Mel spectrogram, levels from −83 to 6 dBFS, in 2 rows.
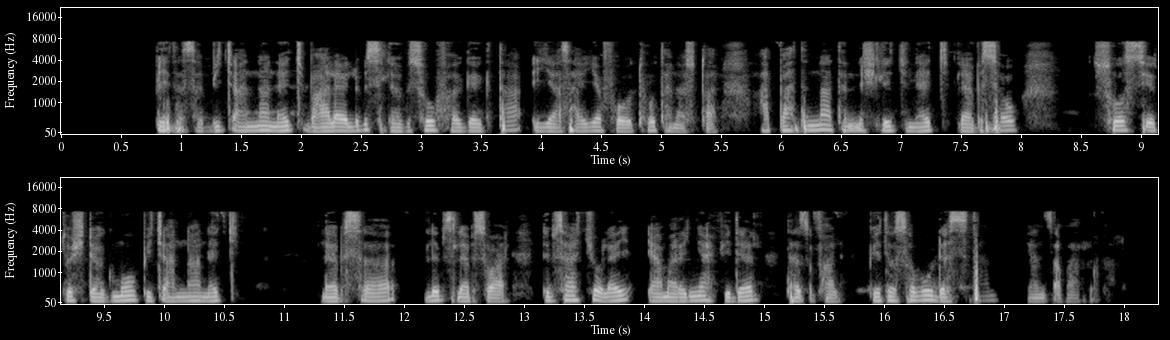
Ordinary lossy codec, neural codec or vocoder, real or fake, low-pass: MP3, 64 kbps; none; real; 7.2 kHz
